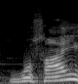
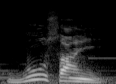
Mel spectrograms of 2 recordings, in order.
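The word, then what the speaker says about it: गुसाईं: की एक चौपाई में गुसाई शब्द है गुसाई इसको गुसाई ना बनाएं गोसाई ना बनाएं हनुमान चालीसा में हर शब्द जैसे है जैसे लिखा है इनका उच्चारण वैसे ही करना चाहिए अगर आप अपनी बुद्धि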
